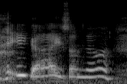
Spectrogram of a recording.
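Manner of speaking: put-on tiny, very high, soft little-kid voice. Recounting an audition tape sent in for casting, the speaker does a little kid's voice. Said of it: "I did like the little kid's voice too".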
